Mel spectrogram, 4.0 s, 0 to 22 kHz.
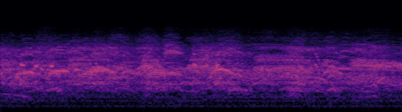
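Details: Black-headed gulls on Lake Sarymsak, Pavlodar Region, Kazakhstan, on 10 April 2011, heard as a thick wash of shrill, scratchy calls from numerous birds, fairly even in loudness throughout.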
